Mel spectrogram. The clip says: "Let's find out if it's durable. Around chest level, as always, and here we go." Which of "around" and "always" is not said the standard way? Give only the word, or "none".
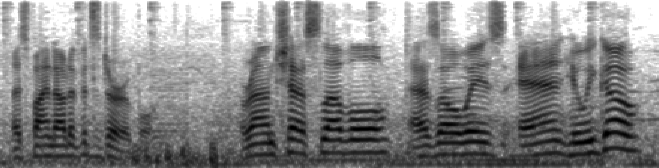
none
